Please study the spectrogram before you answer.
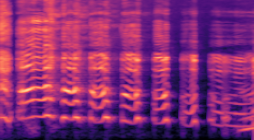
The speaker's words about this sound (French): Et il pleure. Ça pleure un robot extraterrestre? C'est peut-être une robot?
